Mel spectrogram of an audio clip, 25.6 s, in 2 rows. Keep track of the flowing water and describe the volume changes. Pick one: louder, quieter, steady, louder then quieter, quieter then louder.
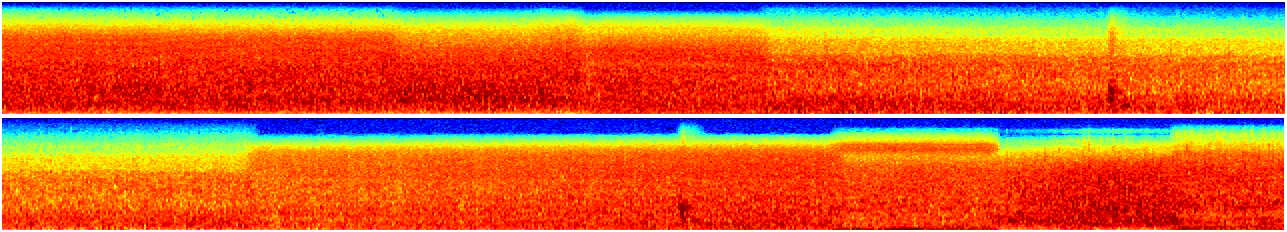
quieter then louder.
